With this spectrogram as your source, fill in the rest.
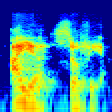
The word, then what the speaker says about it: Hagia Sophia: the building of the Hagia Sophia often pronounced the aya Sophia a church in Constantinople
